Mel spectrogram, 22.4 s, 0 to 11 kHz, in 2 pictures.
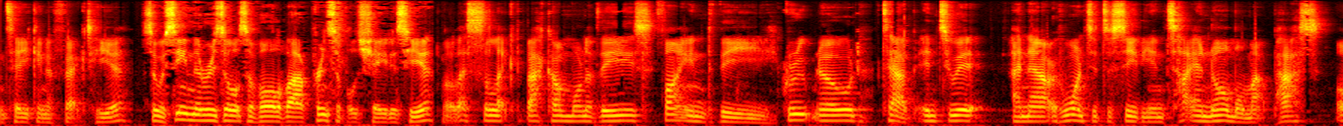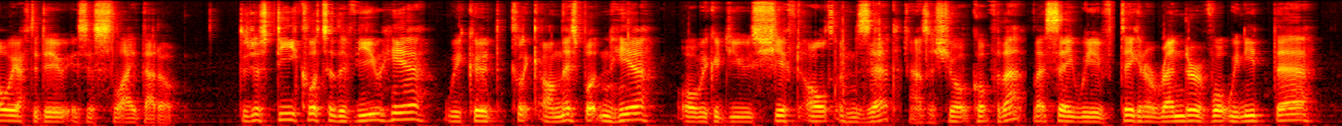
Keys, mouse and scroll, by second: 15.4 click, 16.0 click, 18.2 alt+shift+z.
